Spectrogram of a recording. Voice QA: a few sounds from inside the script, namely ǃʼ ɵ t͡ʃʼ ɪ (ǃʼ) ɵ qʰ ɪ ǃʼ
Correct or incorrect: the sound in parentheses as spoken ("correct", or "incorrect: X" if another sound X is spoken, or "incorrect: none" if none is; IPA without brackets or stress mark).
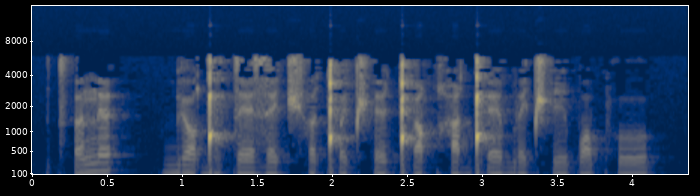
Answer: correct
